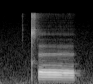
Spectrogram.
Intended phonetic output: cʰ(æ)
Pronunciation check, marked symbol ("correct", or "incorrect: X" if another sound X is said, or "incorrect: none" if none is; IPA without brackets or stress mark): correct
